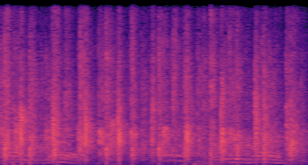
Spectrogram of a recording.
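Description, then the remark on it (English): A crowd at Mount Olive Baptist Church claps for the choir in loud, dense applause, steady and unbroken for a few seconds, with scattered voices mixed into the clapping. “Let's give that choir a hand clap of praise.”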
